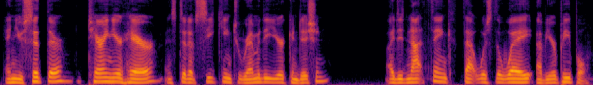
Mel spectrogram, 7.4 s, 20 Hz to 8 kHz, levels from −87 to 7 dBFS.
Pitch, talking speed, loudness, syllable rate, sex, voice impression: 130 Hz, 200 wpm, -19 LUFS, 5.6 syllables/s, male, very masculine, slightly middle-aged, thick, slightly tensed, slightly powerful, slightly bright, slightly soft, clear, fluent, slightly raspy, cool, intellectual, slightly refreshing, sincere, very calm, mature, very friendly, very reassuring, unique, elegant, slightly wild, sweet, lively, very kind, slightly modest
